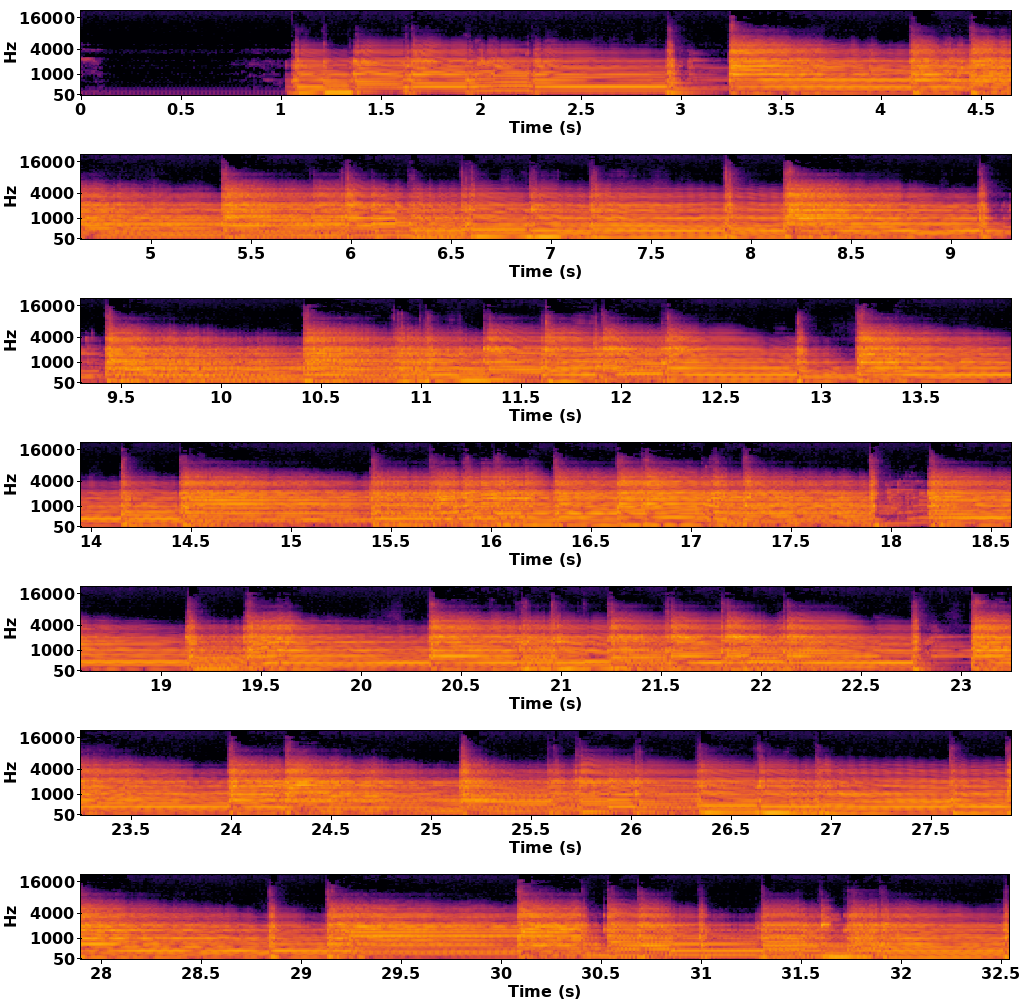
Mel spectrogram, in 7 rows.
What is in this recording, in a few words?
AC30 Overdrive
